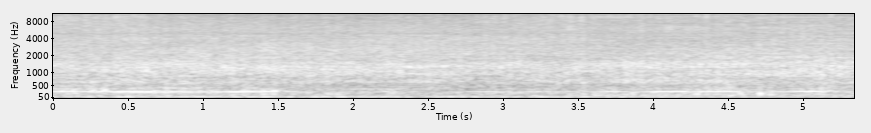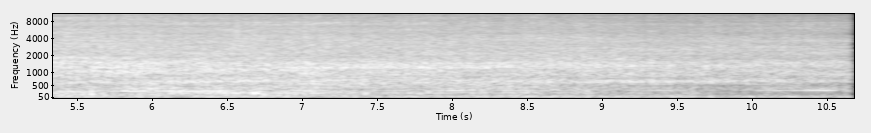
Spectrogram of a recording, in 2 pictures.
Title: TYCO Green Thing! Test Run of Burlington Northern GP-20 after repairs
